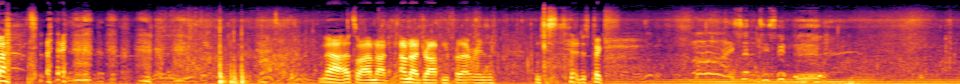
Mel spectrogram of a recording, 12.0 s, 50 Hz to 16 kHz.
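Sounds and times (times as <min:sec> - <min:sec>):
person laughing: 0:00.0 - 0:02.6, 0:08.6 - 0:10.8
paddle splashing water: 0:01.8 - 0:09.7
knocks on plastic hull: 0:02.7 - 0:03.3.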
